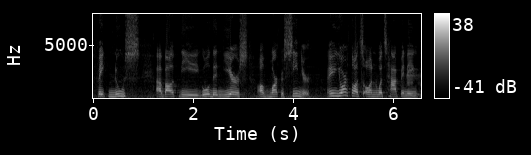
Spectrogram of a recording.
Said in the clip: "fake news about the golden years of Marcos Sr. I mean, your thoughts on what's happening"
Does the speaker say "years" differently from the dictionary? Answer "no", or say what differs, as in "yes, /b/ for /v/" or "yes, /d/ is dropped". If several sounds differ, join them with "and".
yes, /s/ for /z/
